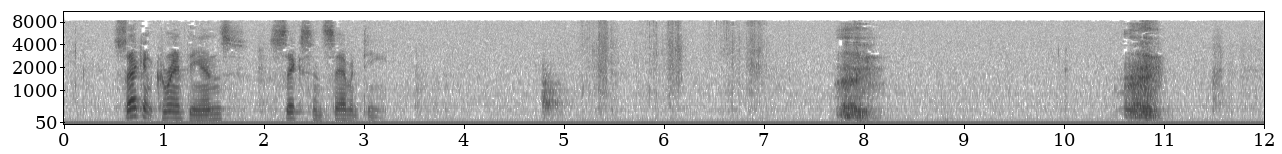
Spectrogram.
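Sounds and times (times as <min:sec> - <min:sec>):
speech: 0:00.5 - 0:03.3
person clearing throat: 0:07.7 - 0:08.3, 0:10.5 - 0:11.1.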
